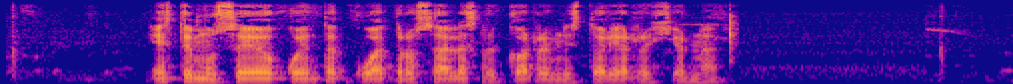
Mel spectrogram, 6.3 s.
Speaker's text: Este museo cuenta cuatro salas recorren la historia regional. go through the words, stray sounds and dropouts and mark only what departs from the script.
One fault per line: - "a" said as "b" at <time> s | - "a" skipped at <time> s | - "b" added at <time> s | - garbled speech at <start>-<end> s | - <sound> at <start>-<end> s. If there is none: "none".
none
